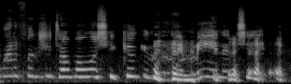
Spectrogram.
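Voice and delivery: high incredulous outburst; baffled. Retold or imitated. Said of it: "I said".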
